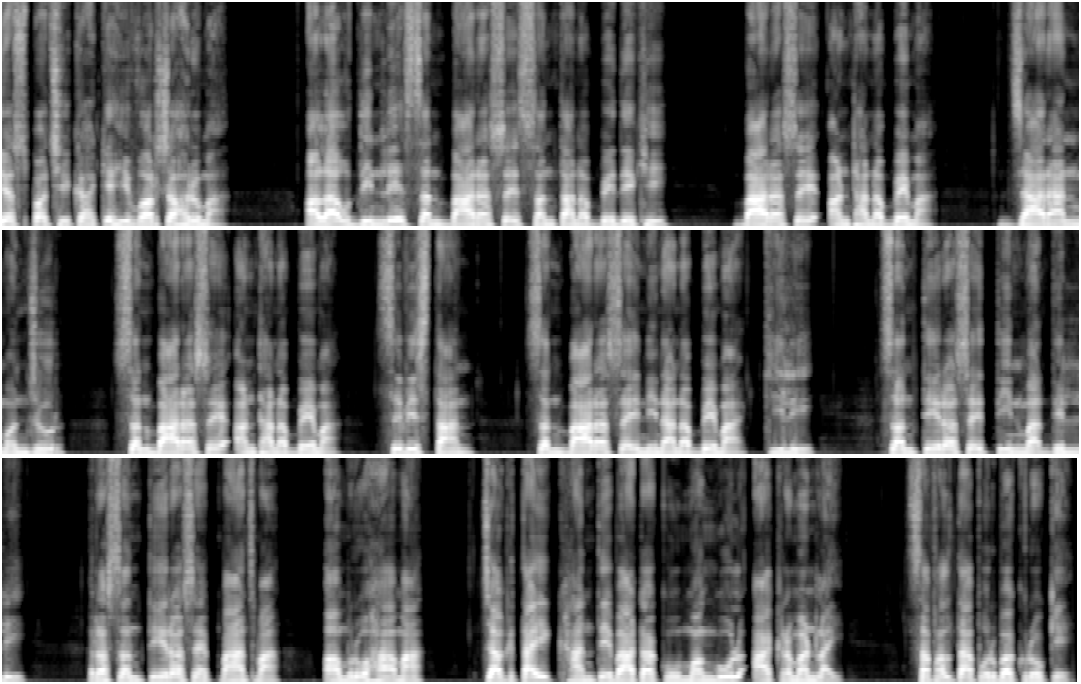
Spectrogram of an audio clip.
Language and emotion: Nepali, neutral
